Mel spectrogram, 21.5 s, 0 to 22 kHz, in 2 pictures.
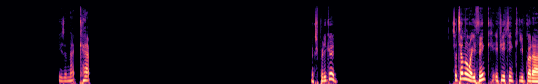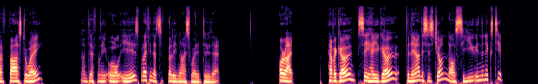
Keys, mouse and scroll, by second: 0.3-3.5 drag, 3.7-4.4 middle drag, 4.6 click, 5.0 scroll up 2, 5.3-9.4 middle drag, 9.7-10.3 shift+middle drag, 11.2-11.7 scroll down 2, 11.9 shift+space, 13.2-13.7 scroll up 2, 13.7-16.5 middle drag.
